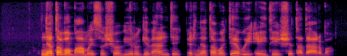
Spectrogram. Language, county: Lithuanian, Vilnius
